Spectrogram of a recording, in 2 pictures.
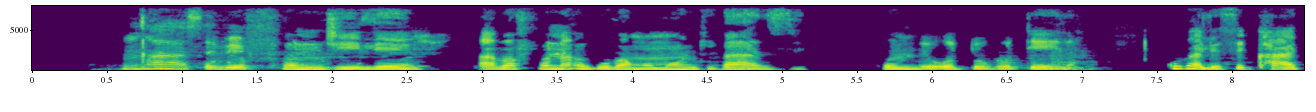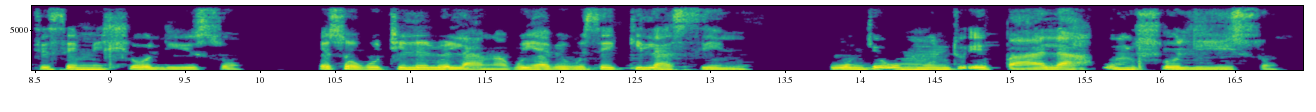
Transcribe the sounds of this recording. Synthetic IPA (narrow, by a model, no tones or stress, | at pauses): ŋ͡ǁasɛβefundʱilɛ | aβafunaʔuɣuβaŋɔmoŋiɣazi | ɣumbʱɛɔd̥ʱɔɣɔtʼɛla | ɣuβalesikʰatʰisemiɬolisɔ | ɛsoɣutʰilɛlɔlaŋaɣujaβɛɣusekʼilasini | wɔŋkʼɛumuntʼuʔɛb̥ʱalaṵm̩ɬoliːsɔ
